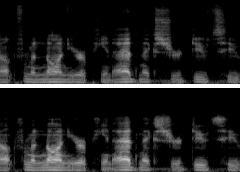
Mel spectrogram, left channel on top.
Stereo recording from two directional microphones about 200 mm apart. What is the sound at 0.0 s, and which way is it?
Speech, 25° left (ahead or behind).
